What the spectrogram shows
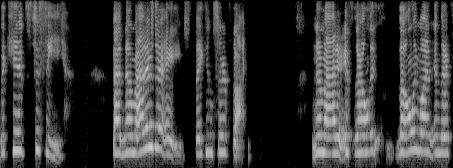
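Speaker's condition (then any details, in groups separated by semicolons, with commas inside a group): Cerebral palsy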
